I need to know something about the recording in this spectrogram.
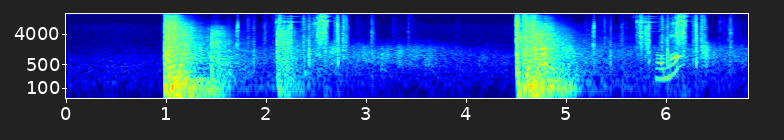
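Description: A sniper rifle fires loud shots that echo away.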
